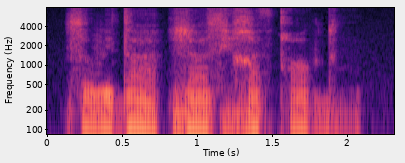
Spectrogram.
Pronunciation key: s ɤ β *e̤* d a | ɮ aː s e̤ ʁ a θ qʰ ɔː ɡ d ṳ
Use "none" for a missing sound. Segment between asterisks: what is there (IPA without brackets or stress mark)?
e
